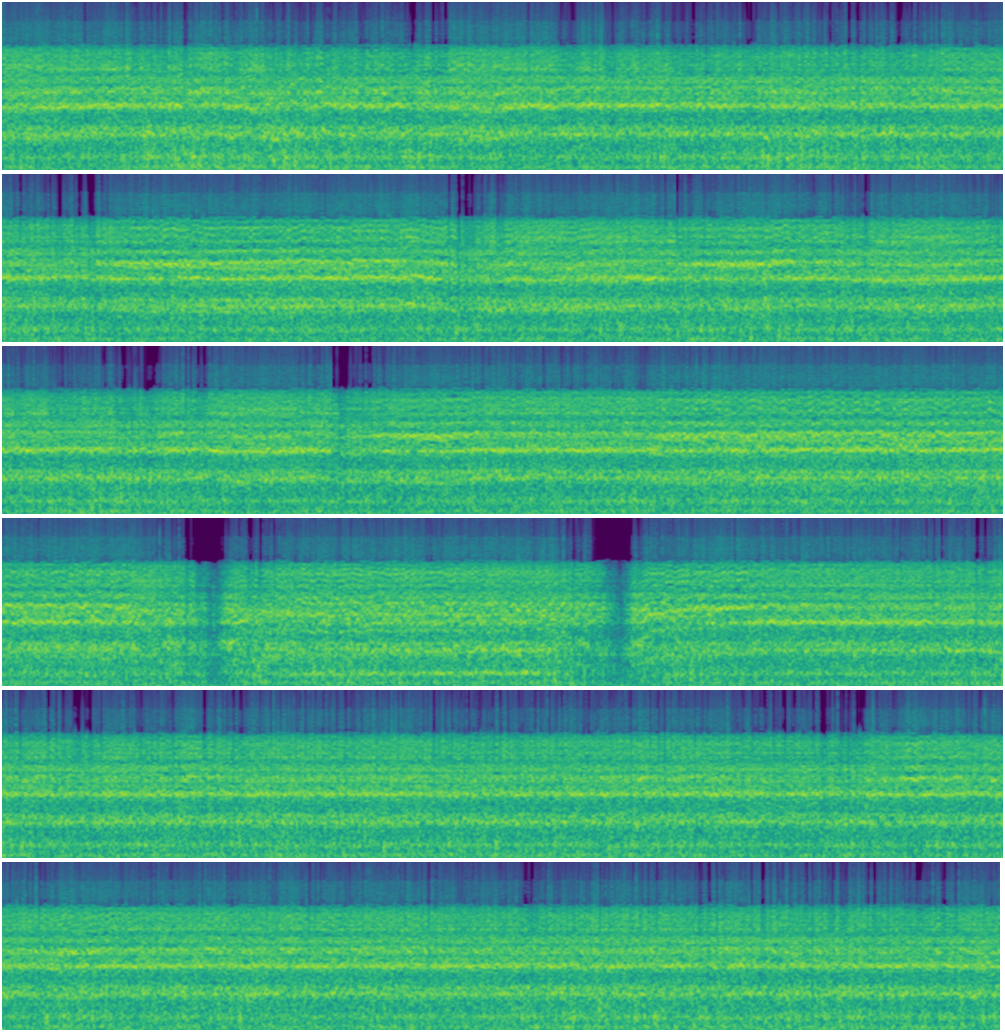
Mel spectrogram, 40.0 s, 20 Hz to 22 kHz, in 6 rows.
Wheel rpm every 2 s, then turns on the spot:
230, 230, 230, 230, 220, 220, 220, 230, 220, 210, 150, 180, 180, 240, 240, 240, 230, 230, 240, 230.
none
